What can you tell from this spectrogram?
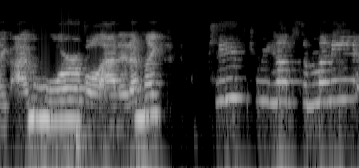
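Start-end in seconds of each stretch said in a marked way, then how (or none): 2.2-3.5 very high, cartoonish, pleading character voice. Acting out how she begs for money: Disney character voice. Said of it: "She says it like a Disney character".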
